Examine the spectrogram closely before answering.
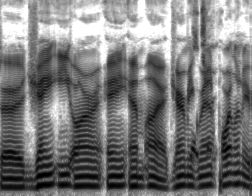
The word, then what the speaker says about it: Jerami: Is it Jeremy Grant? Is that how you pronounce it? It's Jerami.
